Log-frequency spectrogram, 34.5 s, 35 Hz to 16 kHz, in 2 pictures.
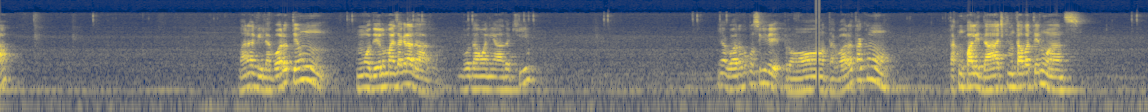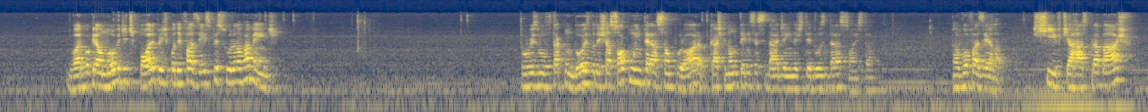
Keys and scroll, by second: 22.2-23.0 typing, 34.3 s.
